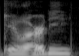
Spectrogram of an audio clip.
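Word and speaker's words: Guaraldi: Gilardi.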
